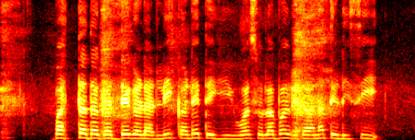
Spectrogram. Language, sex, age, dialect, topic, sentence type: Kannada, female, 18-24, Coastal/Dakshin, agriculture, question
